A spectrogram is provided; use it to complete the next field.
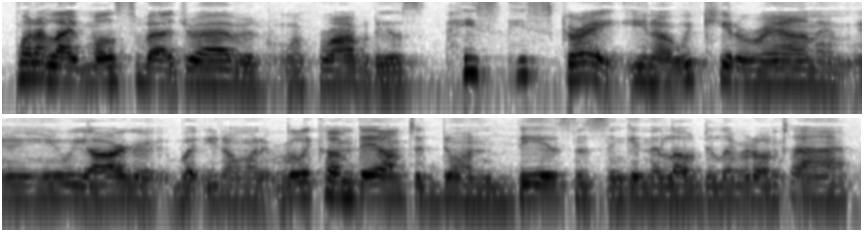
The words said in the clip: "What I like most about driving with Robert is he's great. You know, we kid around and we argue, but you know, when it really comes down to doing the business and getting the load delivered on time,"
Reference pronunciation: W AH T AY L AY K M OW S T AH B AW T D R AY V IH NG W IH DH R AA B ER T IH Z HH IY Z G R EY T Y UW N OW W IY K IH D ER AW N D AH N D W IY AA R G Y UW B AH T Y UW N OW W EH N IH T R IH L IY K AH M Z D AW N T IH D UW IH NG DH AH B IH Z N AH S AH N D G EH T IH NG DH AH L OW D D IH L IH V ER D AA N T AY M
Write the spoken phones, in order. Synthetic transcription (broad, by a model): W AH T AY L AY K M OW S T AH B AW T D R AY V IH NG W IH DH R AA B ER T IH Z HH IY Z G R EY T Y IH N OW W IY K IH D ER AW N D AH N W IY AA R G Y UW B AH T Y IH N OW W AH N IH T R IH L IY K AH M D AW N T IH D UW IH NG DH AH B IH Z N AH S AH N G EH T IH NG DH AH L OW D D IH L IH V ER D N T AY M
